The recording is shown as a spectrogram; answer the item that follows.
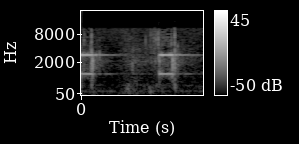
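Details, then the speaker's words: Zoll AED Plus demonstration: two sharp electronic beeps about half a second apart. The adaptive CPR metronome is synchronized to chest compressions and pushes them to at least 100 per minute. "the beeps act as an adaptive metronome that monitors my compressions and tries to speed them up to at least 100 per minute"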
